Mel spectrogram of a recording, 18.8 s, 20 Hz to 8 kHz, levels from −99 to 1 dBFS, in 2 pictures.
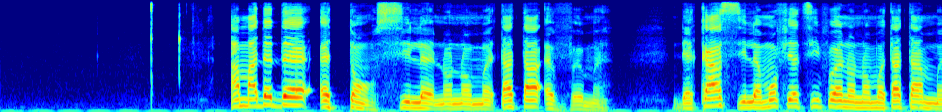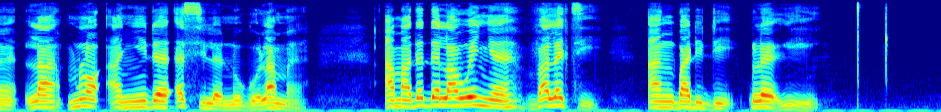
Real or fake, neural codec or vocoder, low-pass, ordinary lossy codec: fake; vocoder, 44.1 kHz, 128 mel bands every 512 samples, BigVGAN v2; 7.2 kHz; none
